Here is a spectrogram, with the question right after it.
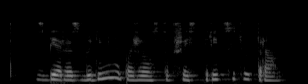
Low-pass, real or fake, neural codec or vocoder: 7.2 kHz; fake; codec, 44.1 kHz, 7.8 kbps, Pupu-Codec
